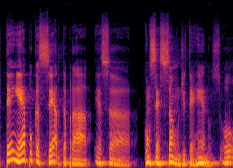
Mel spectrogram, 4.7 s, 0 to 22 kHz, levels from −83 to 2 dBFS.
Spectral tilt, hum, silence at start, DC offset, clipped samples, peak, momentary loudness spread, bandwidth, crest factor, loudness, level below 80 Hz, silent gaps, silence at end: -5.5 dB/octave; none; 0.15 s; under 0.1%; under 0.1%; 0 dBFS; 8 LU; 13.5 kHz; 16 dB; -17 LUFS; -38 dBFS; none; 0 s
